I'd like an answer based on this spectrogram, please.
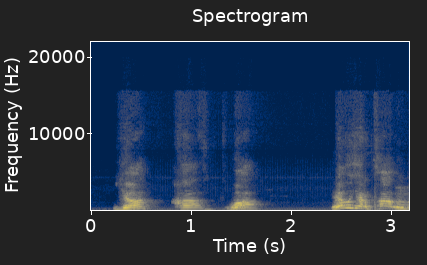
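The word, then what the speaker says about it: Yahawah: Yah-ha-wah. Yah-ha-wah. The H is silent.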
